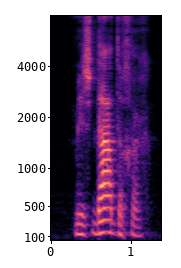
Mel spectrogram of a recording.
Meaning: comparative degree of misdadig
- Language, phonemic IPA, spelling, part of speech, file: Dutch, /mɪsˈdaːdəɣər/, misdadiger, adjective, Nl-misdadiger2.ogg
